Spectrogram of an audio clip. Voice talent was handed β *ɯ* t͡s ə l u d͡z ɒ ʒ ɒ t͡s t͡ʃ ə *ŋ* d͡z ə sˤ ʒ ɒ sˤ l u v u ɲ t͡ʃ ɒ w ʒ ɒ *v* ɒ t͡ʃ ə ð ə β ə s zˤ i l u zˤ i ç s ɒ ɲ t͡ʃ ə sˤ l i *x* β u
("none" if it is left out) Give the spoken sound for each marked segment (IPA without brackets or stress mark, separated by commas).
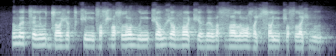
ə, ɲ, v, ç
